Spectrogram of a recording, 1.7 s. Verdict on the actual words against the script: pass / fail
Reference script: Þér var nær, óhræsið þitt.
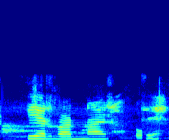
fail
